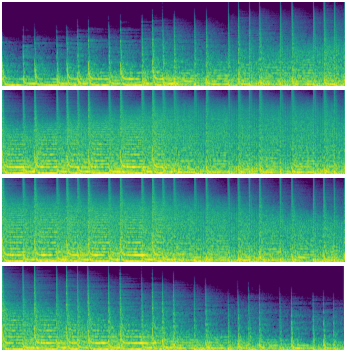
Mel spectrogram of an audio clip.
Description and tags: rhythmic synth hits with a tone shift and swell.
